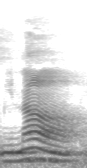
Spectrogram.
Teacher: Huruf lam matinya dibaca dengan jelas. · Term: al-qamariyah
